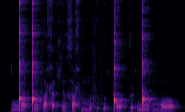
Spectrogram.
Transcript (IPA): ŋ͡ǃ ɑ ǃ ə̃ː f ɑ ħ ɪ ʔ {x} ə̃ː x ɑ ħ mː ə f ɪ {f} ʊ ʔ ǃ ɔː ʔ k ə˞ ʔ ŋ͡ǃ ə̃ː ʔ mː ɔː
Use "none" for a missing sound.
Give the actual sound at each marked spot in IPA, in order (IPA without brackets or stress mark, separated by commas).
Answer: ç, f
